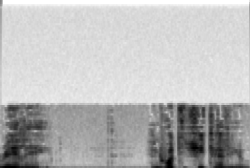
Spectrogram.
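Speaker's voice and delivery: ordinary delivery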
